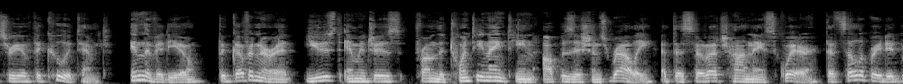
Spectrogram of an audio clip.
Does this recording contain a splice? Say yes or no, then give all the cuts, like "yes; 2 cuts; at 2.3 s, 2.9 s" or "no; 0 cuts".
no; 0 cuts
